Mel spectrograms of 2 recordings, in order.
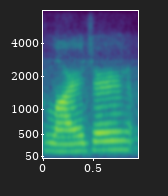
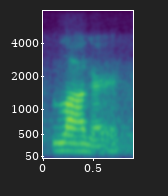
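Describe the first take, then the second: First: Larger said with a clear r, like the word bigger; reading larger with the r sounded, not lager; misread larger. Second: Lager said without the r, lah-guh; lager, the beer word, no r; corrected to lager. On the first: Reading chat aloud, she says larger with the r. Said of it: "Like, lager". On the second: Correcting herself for chat, she says lager without the r. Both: Shown as a demonstration.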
